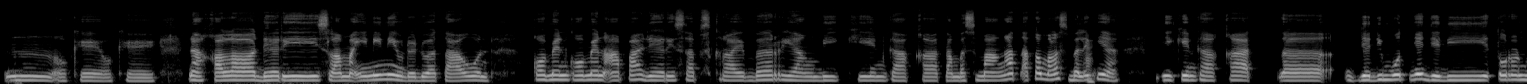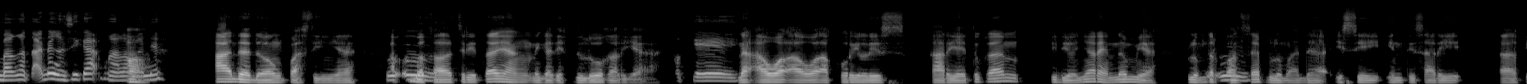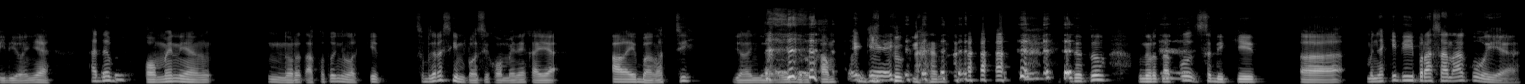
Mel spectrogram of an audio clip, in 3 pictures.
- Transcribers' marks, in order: in English: "subscriber"; in English: "mood-nya"; tapping; laugh; laughing while speaking: "Kayak gitu kan"; laugh
- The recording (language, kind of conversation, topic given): Indonesian, podcast, Bagaimana kamu menjaga konsistensi berkarya di tengah kesibukan?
